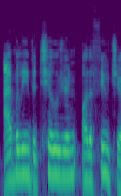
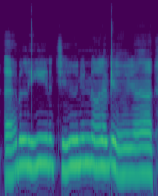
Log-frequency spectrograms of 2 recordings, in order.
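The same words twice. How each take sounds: First: Said in the usual way. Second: Slow, empty sing-song parroting of the lyric; mock someone reciting without thinking; mindless recitation. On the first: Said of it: "I'm gonna quote the best person". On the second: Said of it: "Don't just".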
